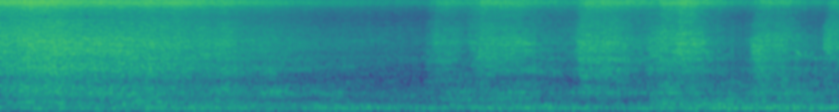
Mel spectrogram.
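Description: Water poured into a hot pan of mustard and ginger paste while cooking koi fish, a loud steady hiss that eases off, then bubbling surges in brief bursts, with no talk.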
